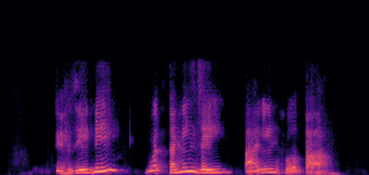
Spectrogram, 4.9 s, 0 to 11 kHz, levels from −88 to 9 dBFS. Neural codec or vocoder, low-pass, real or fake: codec, 16 kHz, 1 kbps, FreqCodec, smaller model; 7.2 kHz; fake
